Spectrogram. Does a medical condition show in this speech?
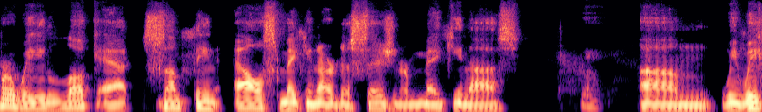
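Yes: cleft palate; congenital cleft palate.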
